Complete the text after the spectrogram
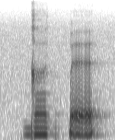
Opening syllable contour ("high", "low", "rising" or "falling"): low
